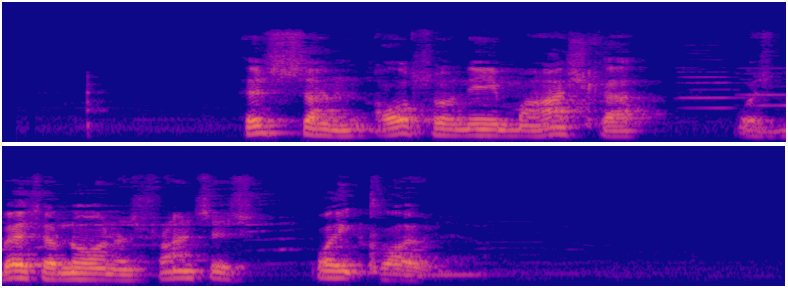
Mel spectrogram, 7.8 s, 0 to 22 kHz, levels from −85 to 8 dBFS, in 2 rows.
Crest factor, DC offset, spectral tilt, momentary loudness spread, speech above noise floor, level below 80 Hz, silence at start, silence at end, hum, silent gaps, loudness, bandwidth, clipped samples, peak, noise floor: 22 dB; under 0.1%; -5 dB/octave; 14 LU; 44 dB; -86 dBFS; 1.25 s; 1.55 s; none; none; -30 LUFS; 11 kHz; under 0.1%; -10 dBFS; -73 dBFS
